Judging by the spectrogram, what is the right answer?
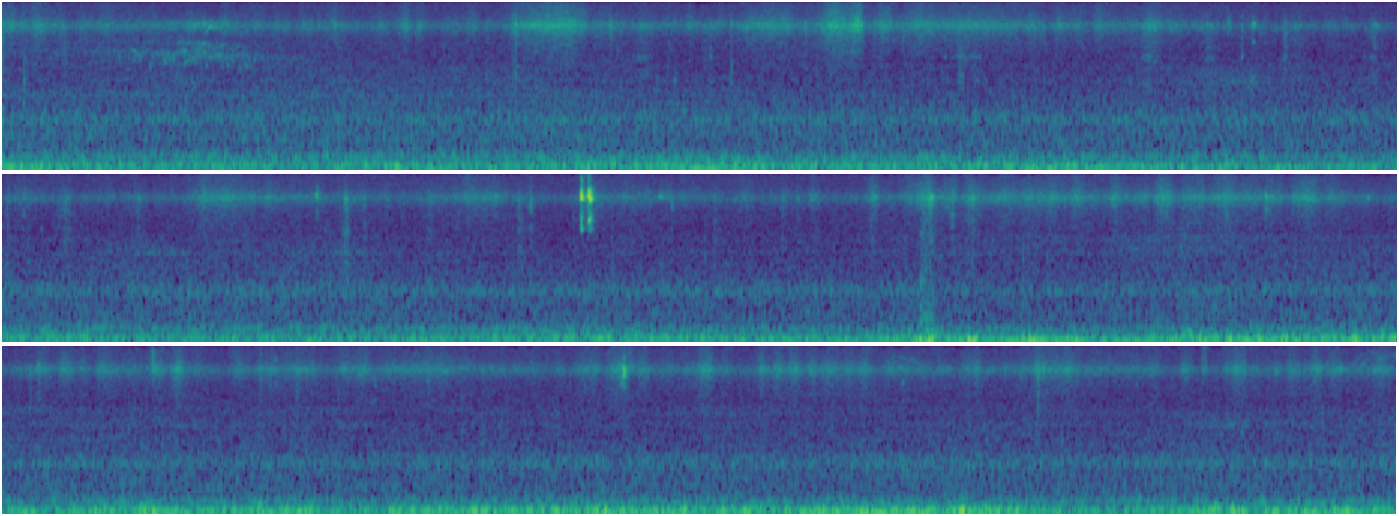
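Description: A car on the move, heard from inside the cabin: a steady low rumble of engine and road noise.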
